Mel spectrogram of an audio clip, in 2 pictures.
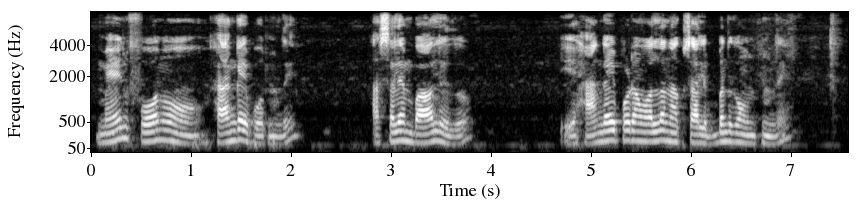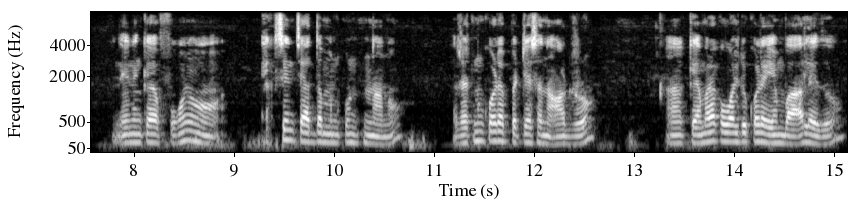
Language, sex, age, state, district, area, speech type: Telugu, male, 45-60, Andhra Pradesh, Vizianagaram, rural, spontaneous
